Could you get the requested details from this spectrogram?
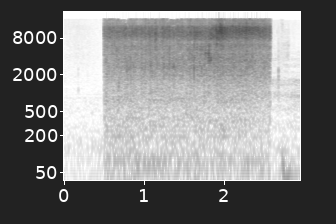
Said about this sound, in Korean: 이거 뭔지 아시겠죠? 치, 치. 네, 고기 굽는 소리입니다. 한 번 더요. 약간 탔을 것 같죠?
